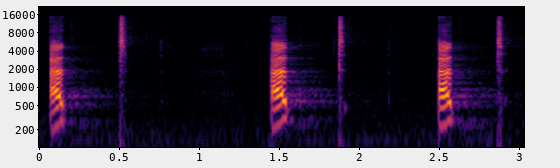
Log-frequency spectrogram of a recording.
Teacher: Karena nafas yang keluar sedikit, dia berdesis saja.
